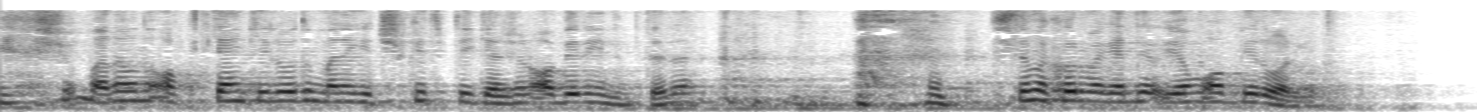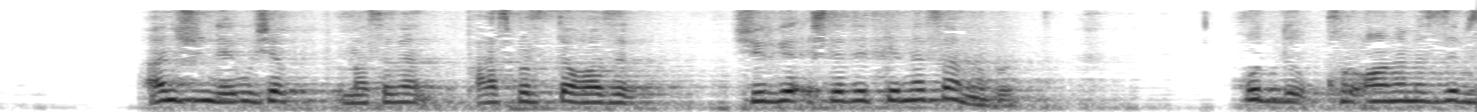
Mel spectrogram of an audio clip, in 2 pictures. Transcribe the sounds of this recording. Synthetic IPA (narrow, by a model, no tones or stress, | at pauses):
ʃʊmanaʊnɪʔɒp̚kʰʲet̪ʲkʲanɪkʲʰe̞lod̪ɪmːanaɡʲat͡ʃʰʊ̥ʃɪp̚kʰʲe̞t̪ʰɪ̥t̪ɪekʲanʃ̬ʊnɪɒp̚be̞ɾɪŋd̪ɪpd̪ʰɪd̪a | ɪʃnɪmakʲʰɵɾmaɡʲand̪ajɒmɒp̚be̞ɾwɒ̰ɾɡʲa̰n | anɪʃ̬ʊnd̪ajoʃamasalanpʰaspoɾt̪ːahɒzɪɾʃʊjeɾɡʲaʔɪʃlapjat̪̚kʲanːaɾsamɪbʊ | χʊd̪ːɪqʰʊɾɒnɪmɪzd̪ɪbɪz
